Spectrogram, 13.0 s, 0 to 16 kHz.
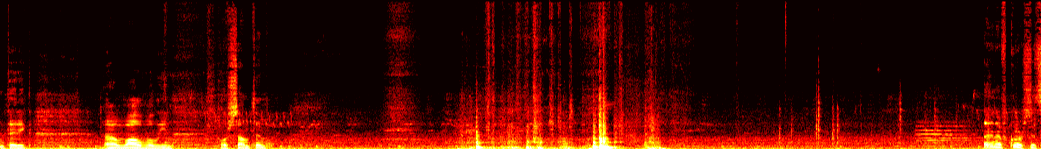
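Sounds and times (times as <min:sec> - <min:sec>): plastic bottle being moved: 0:05.7 - 0:08.4
handling knocks and scrapes: 0:05.7 - 0:08.5.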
